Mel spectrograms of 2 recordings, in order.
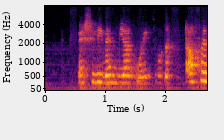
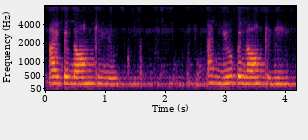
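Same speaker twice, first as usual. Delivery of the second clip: guided meditation; 2 semitones lower, 7 dB quieter than usual. Acted. Leading listeners to affirm oneness with God, softly.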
